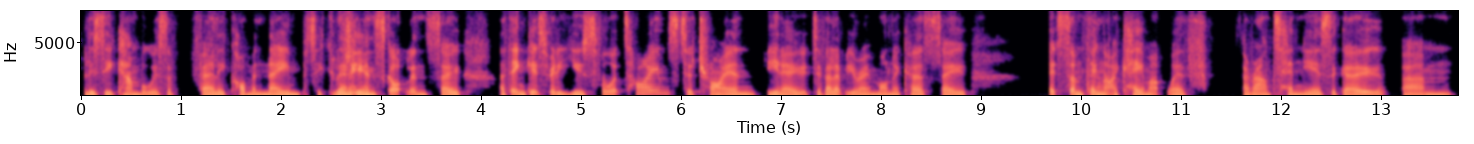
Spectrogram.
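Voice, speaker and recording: Hesitant soft-spoken woman, dry sound. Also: medium pitch, steady tone, normal speed, creaky, no room sound. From English Midlands. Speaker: podcast guest, clay artist. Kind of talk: casual conversation. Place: small home studio room.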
